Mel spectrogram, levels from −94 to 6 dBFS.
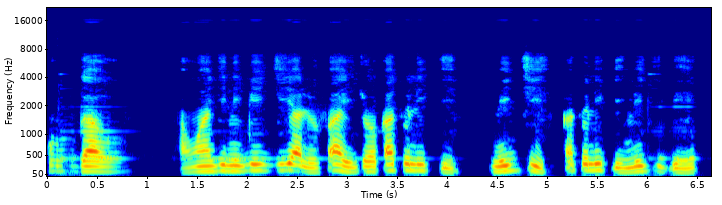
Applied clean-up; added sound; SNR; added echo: neural mask model DeepFilterNet 3.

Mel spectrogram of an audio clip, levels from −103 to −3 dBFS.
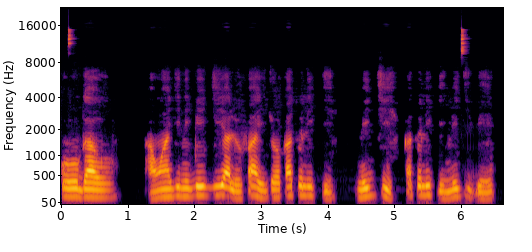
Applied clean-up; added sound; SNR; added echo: neural mask model Resemble Enhance denoiser.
